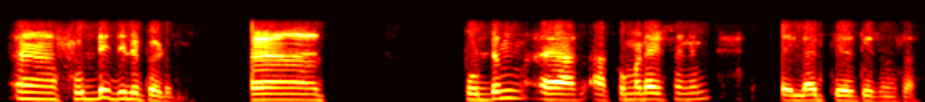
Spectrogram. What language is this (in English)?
Malayalam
